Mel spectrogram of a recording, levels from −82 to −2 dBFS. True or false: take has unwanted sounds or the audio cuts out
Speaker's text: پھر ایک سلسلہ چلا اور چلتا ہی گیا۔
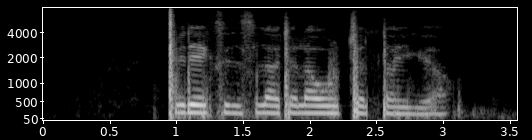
true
